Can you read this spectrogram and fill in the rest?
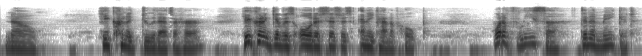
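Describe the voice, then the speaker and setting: A man's voice: medium pitch, sing-song, a little slow, a bit bright, husky. Man reading a story, dull recording. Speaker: fan fiction narrator.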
